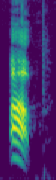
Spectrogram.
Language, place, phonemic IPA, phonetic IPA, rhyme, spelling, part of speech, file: English, California, /ʌp/, [ʌp̚], -ʌp, up, adverb / preposition / adjective / noun / verb, En-us-up.ogg
- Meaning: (adverb) Indicating movement towards or location at a higher place or position.: Away from the surface of the Earth or other planet; in opposite direction to the downward pull of gravity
